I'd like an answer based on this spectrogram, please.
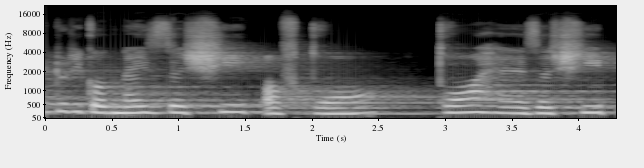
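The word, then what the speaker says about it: طاء: To pronounce tho, the tip of the tongue will touch the gums behind up front teeth.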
